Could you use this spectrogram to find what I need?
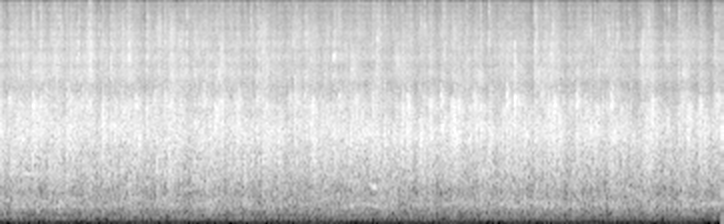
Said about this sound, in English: Everybody stand and clap your hands to the Lord. Everybody stand up and clap your hands to Jesus.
